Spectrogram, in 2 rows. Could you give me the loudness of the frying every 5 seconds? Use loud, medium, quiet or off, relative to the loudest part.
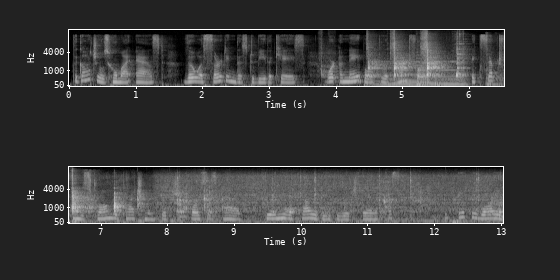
off, loud, loud.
